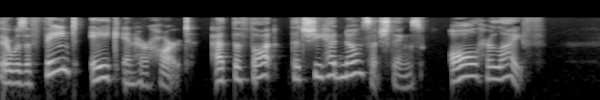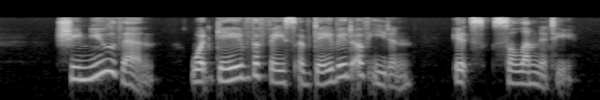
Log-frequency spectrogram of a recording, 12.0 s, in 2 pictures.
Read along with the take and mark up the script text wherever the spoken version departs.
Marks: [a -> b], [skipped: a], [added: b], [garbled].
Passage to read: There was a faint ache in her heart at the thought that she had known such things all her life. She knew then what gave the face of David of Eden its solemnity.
There was a faint ache in her heart at the thought that she had known such things all her life. She knew then what gave the face of David of Eden its solemnity.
